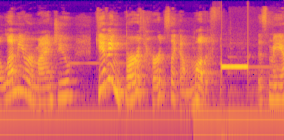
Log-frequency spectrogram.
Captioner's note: beep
